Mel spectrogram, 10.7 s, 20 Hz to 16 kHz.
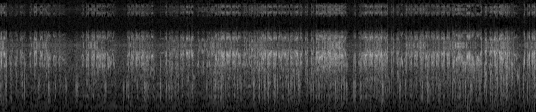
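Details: Gemenc black stork nest, 13 May 2017 at 20:04, adult arriving then feeding; bursts of dense raspy hissing that swell and fade, with short high chirpy notes in the second half.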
